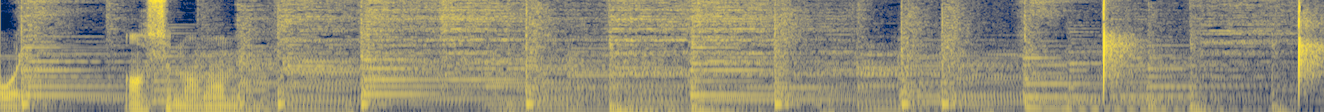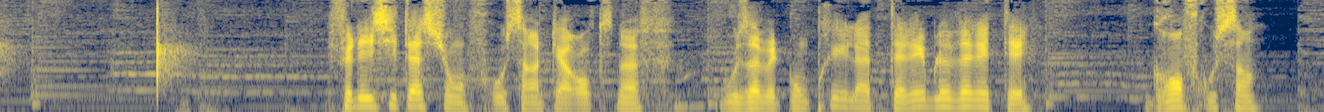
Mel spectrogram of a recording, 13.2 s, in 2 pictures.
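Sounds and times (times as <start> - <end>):
speech: 0.0 - 1.6, 8.3 - 13.0
sustained musical background: 0.6 - 11.8
slow ironic applause: 4.9 - 5.8, 6.5 - 6.8.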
